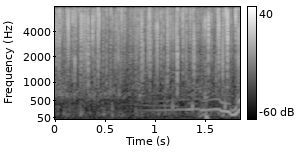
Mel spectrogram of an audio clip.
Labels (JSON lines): {"label": "biophony, cascading saw", "recorder": "SoundTrap 600 or HydroMoth"}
